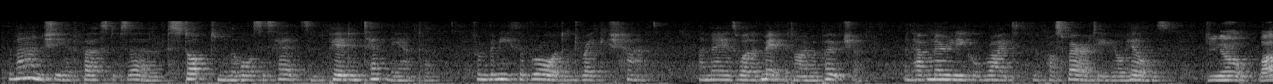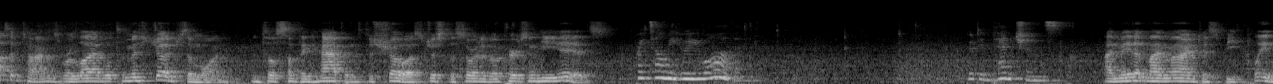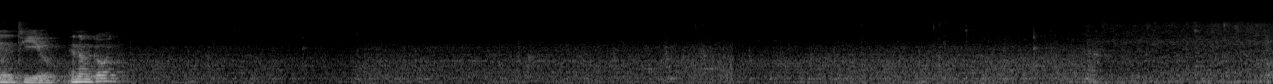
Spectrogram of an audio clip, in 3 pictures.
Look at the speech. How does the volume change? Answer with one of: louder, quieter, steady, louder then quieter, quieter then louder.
steady.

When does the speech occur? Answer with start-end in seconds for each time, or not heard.
0.1-20.3, 22.2-26.6.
